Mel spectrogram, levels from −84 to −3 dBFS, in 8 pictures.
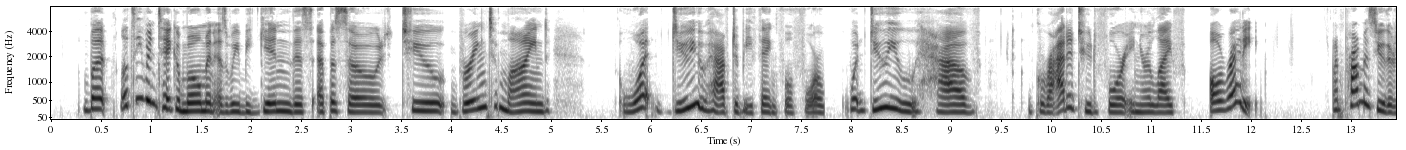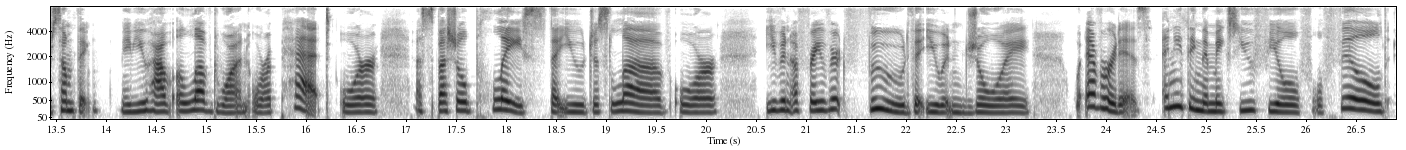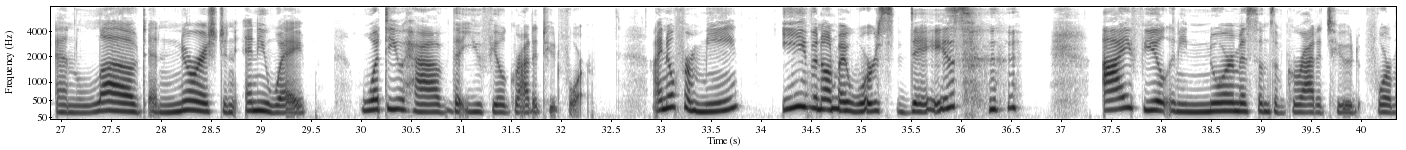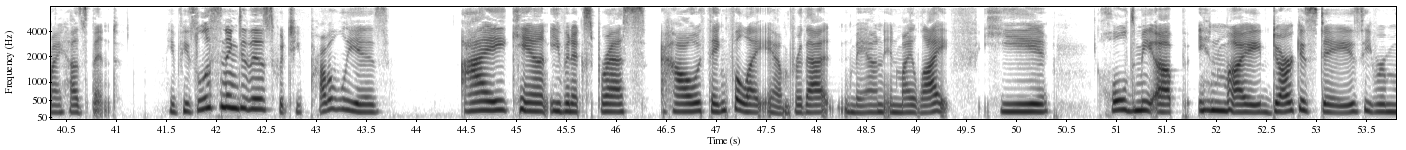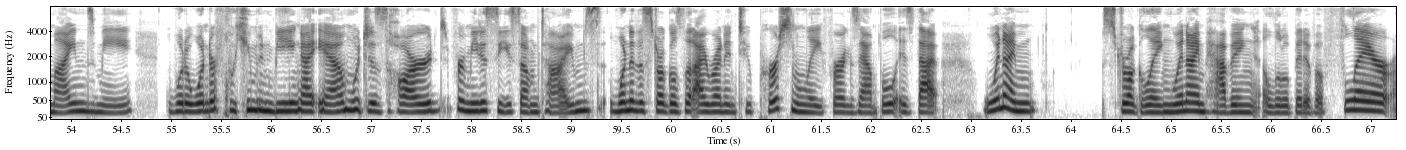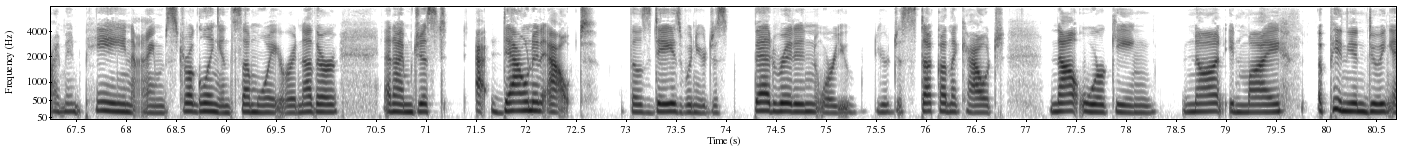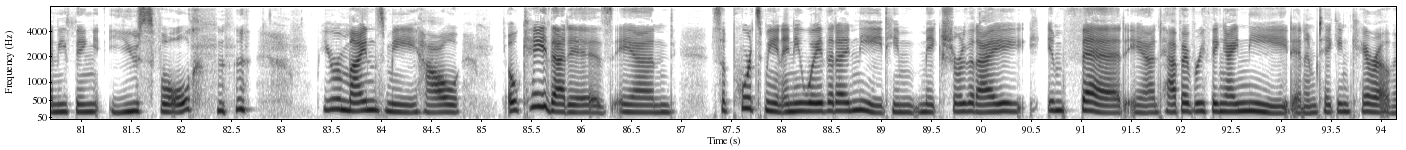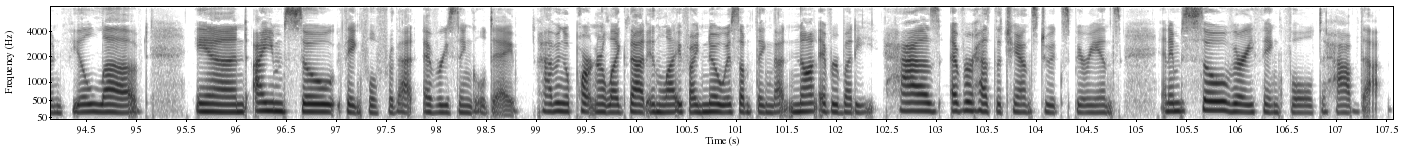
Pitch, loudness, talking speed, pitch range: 210 Hz, -20 LUFS, 165 wpm, 195-230 Hz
